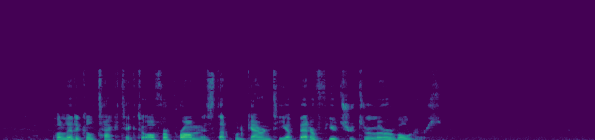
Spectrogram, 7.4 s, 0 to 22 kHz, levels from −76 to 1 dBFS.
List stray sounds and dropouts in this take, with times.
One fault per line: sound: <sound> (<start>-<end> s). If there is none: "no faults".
no faults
